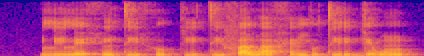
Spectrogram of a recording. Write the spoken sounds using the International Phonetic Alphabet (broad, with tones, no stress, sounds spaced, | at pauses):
l i˧ l e˨ h ĩ˨˦ t i˧ h u˧ k i˨ t i˨˦ f a˦ w ã˦˨ h ɛ̃˨ j u˨ t i˧ ɾ i˦ ɡ e˧ w ũ˦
